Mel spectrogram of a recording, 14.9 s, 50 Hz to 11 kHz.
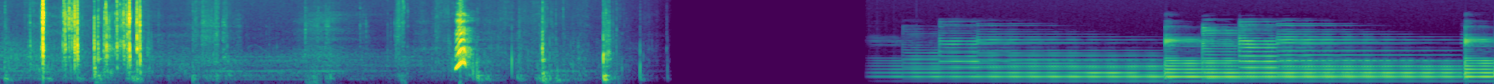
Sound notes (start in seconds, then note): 0.2 gun cocking; 4.5 host exclaiming; 8.8 gentle music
